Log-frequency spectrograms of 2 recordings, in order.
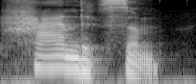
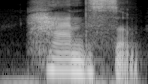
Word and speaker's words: handsome: so we don't say handsome handsome we say handsome handsome he's very handsome and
